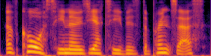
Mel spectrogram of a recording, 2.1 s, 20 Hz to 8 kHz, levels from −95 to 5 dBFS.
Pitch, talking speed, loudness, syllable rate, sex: 190 Hz, 225 wpm, -17 LUFS, 6.1 syllables/s, female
